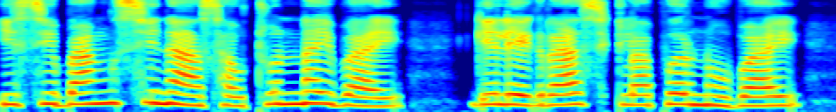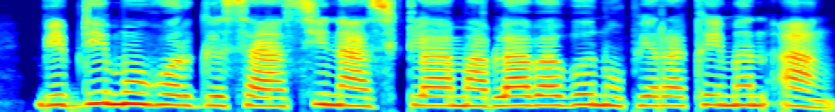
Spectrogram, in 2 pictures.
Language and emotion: Bodo, neutral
